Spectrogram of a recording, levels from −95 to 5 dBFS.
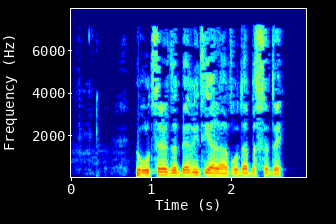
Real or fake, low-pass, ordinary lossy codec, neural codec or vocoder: real; 7.2 kHz; MP3, 32 kbps; none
